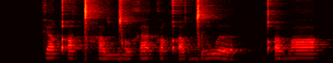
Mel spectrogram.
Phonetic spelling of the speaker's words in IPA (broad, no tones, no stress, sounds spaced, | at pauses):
k e qʼ a ǀʰ ɑ w ŋ͡ǀ o x a k o qʼ ə w ɡ͡ǀ ɪ w ə | qʼ u b ɑ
